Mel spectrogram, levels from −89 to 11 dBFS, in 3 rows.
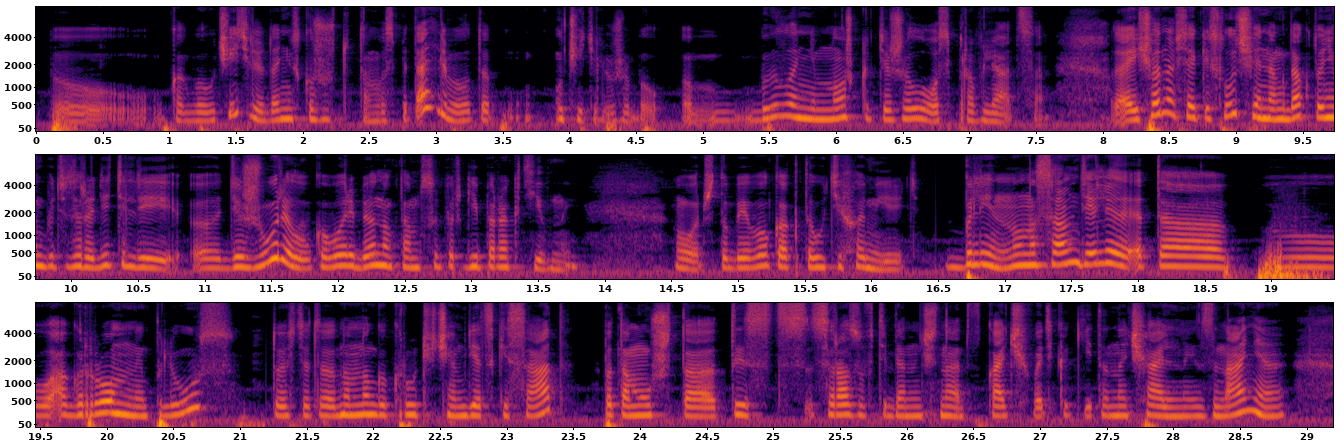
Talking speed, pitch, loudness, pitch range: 135 wpm, 195 Hz, -24 LUFS, 180-210 Hz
